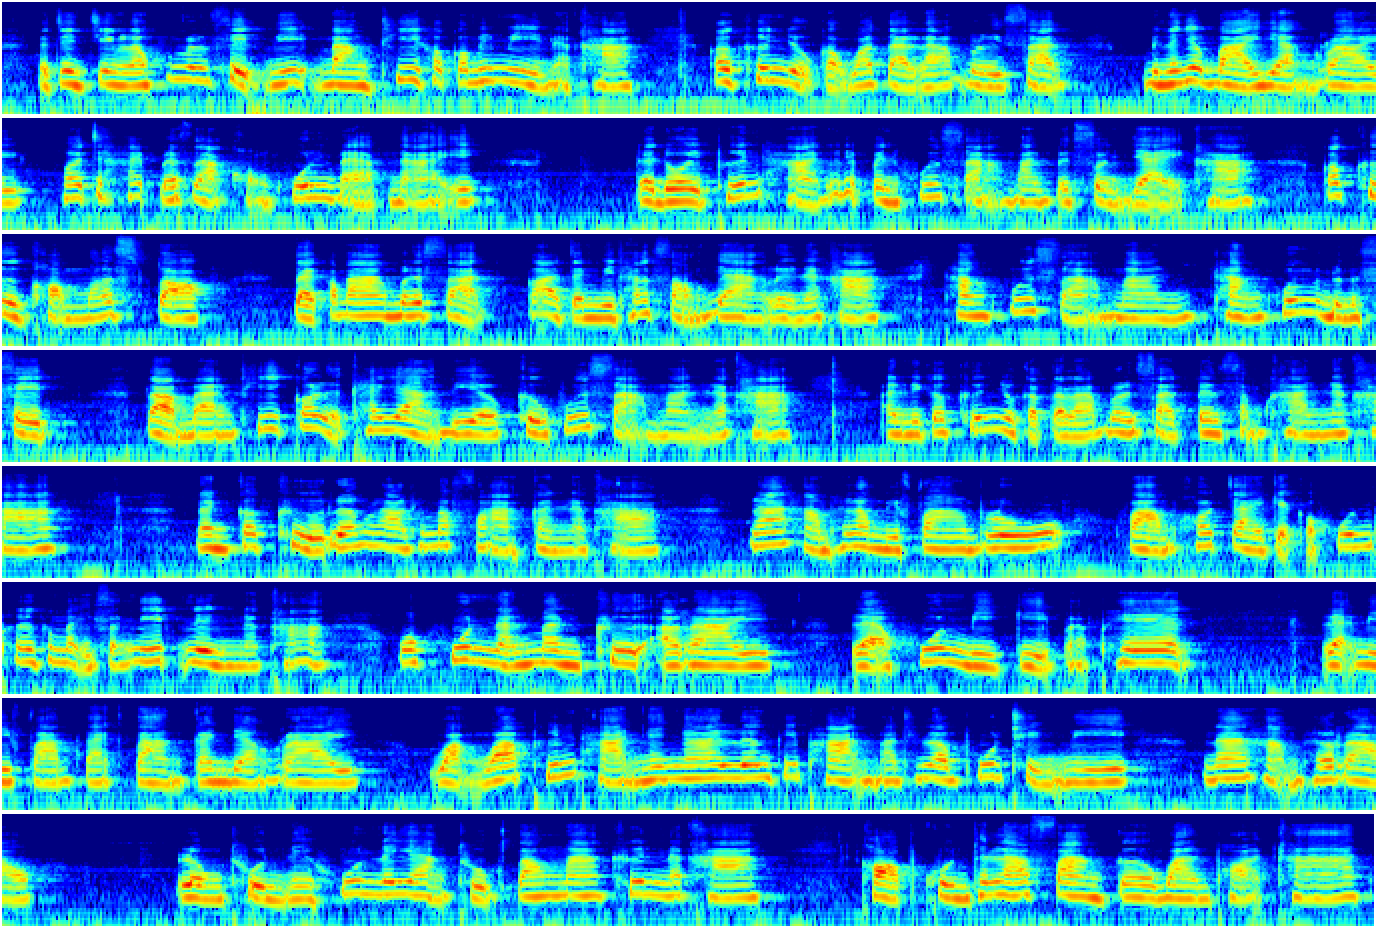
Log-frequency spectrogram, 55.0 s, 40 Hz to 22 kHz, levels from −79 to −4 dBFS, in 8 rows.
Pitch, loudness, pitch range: 220 Hz, -27 LUFS, 195-240 Hz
